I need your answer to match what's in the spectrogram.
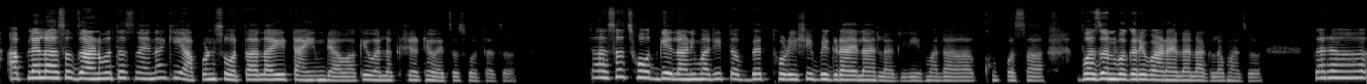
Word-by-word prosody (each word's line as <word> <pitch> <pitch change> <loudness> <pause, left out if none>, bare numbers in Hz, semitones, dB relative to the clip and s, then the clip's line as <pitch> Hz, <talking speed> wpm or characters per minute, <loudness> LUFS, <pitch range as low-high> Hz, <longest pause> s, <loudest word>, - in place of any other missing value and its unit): आपल्याला 300 +3 +5
असं 300 +1 0
जाणवतच 275 +2 +4
नाही 265 -1 -1
ना 290 +3 -2
की 290 -2 -4
आपण 240 +1 0
स्वतःलाही 225 0 +1
टाईम 205 -1 -1
द्यावा 180 -2 -4
किंवा 215 -2 -2
लक्ष 195 +1 -7
ठेवायचं 180 -3 -6
स्वतःचं. 165 -2 -16 0.8
तर 315 - -8
असंच 335 +2 -2
होत 310 -3 +3
गेलं 260 -3 +4
आणि 240 0 +3
माझी 245 +1 0
तब्येत 240 +1 -2
थोडीशी 235 0 -1
बिघडायला 215 -3 0
लागली, 170 0 -10
मला 175 -1 -9
खूप 195 -1 -13
असा 180 -1 -9 0.4
वजन 255 0 +5
वगैरे 235 -1 +3
वाढायला 200 -2 +1
लागलं 180 -2 -7
माझं, 170 -1 -13 0.6
तर 300 +1 0
अ, 305 0 +1
225 Hz, 150 wpm, -21 LUFS, 185-260 Hz, 0.8 s, आपल्याला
